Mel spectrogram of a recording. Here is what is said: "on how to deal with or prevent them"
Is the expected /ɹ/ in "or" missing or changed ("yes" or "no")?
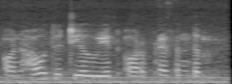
no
